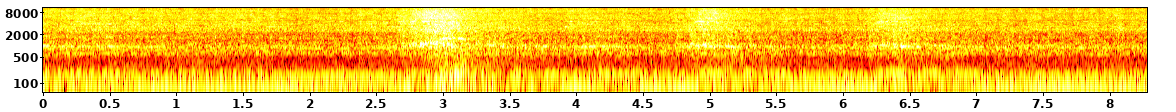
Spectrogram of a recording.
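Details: 1968 Rover P5B V8 idling after conversion from a leaking mechanical fuel pump to an electric pump; smooth, even idle with a few light throttle blips, running clean with no leaks found.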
